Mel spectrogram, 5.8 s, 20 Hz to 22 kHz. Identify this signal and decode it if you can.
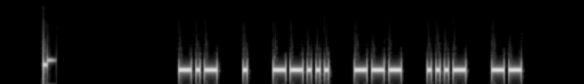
Morse code, heard as a keyed tone, about 28 wpm, spaced as for 20 wpm, 700 Hz. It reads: KE7OVM
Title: USA Call Signs - 6 Characters - 2x Character Spacing - 28wpm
